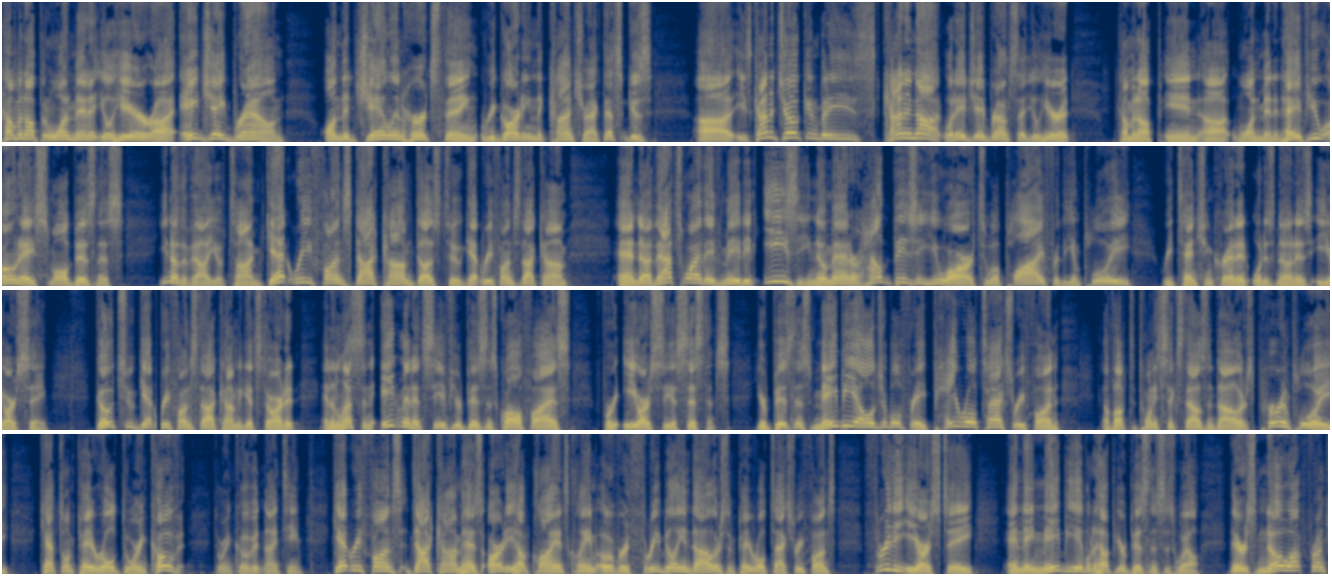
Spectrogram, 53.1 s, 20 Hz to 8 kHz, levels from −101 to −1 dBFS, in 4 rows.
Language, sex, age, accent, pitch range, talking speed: English, male, 40-59, American, 145-200 Hz, 180 wpm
